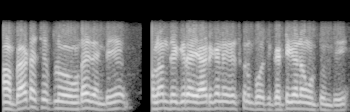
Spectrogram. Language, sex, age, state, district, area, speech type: Telugu, male, 18-30, Andhra Pradesh, Sri Balaji, urban, conversation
